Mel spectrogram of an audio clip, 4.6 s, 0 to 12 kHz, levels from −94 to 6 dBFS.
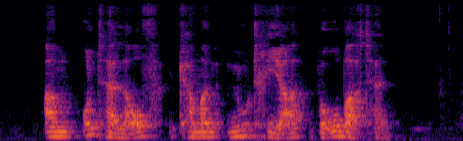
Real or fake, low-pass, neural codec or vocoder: real; 10.8 kHz; none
